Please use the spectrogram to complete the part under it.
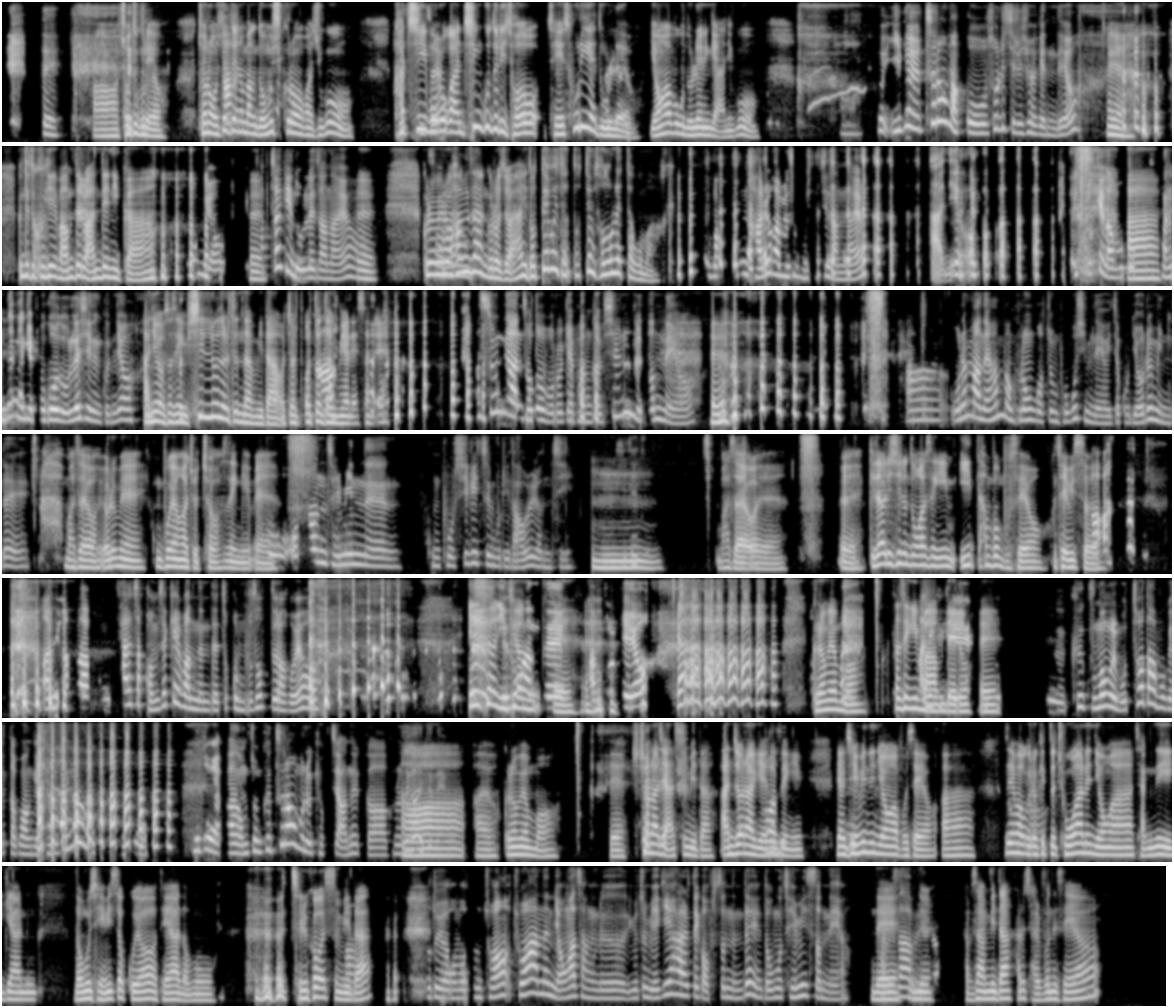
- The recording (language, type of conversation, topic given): Korean, unstructured, 가장 좋아하는 영화 장르는 무엇인가요?
- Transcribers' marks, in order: tapping; laugh; unintelligible speech; distorted speech; unintelligible speech; laugh; laugh; laugh; laugh; other background noise; laugh; laughing while speaking: "아니요"; laugh; laugh; laugh; other noise; teeth sucking; lip smack; teeth sucking; laugh; laugh; laugh; tsk; laugh; tsk; laugh; laugh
